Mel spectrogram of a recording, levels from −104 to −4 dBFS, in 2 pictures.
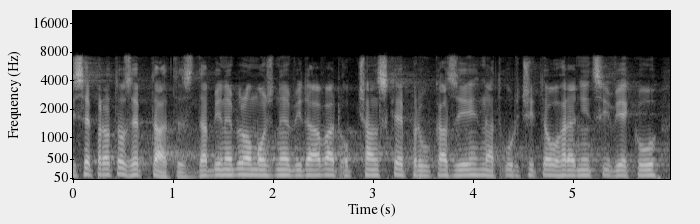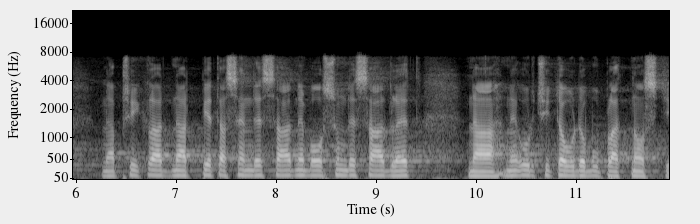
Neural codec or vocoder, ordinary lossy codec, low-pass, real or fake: none; Opus, 64 kbps; 7.2 kHz; real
